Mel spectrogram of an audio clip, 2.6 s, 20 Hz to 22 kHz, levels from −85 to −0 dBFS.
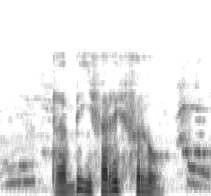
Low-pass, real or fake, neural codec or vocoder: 7.2 kHz; real; none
